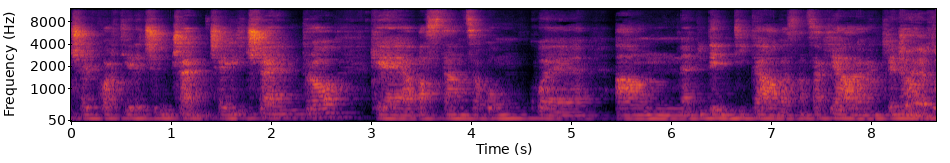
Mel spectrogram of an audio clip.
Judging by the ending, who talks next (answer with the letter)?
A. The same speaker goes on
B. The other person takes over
B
